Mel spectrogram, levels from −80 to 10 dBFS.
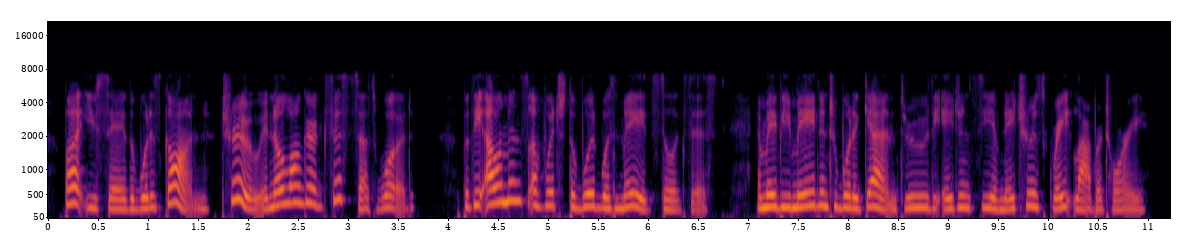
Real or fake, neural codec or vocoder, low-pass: fake; codec, 16 kHz, 8 kbps, FunCodec, trained on Chinese and English, 25 frames a second; 7.2 kHz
